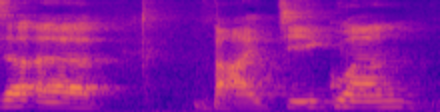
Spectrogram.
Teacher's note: So Bai is rising, and then Jiguan.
